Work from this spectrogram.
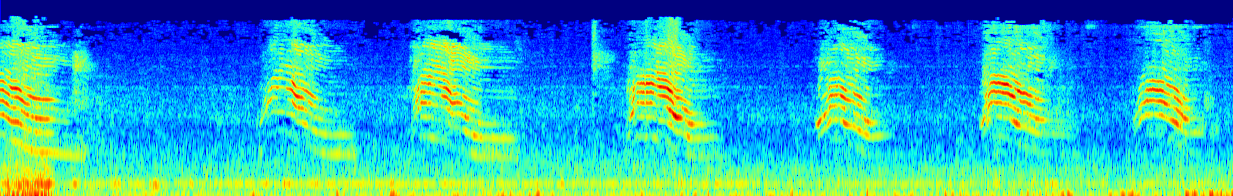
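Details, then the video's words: Repeated cat meows with falling harmonic contours, about six calls spaced one to two seconds apart, over a steady low hum and background noise. "Black Cat Sound | Creepy Cats Meowing | Scary Cat Meowing | Black Cat Voice"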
